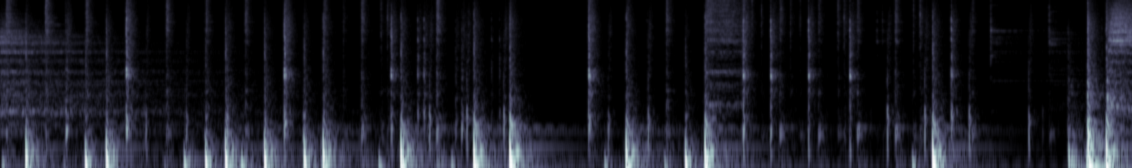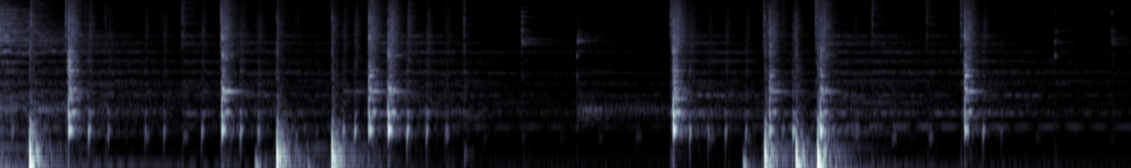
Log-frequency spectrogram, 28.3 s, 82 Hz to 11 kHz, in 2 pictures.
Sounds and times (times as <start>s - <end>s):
Drum kit: 0.0s - 28.2s.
